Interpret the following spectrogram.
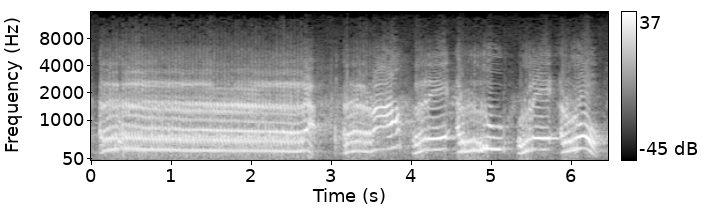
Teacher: That's the way it's made in English, but in East European languages, the R sound would be made as an apico-alveolar trill. That's the tip of the tongue against the alveolar ridge, and you get a ra, re, ru, re, ro.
